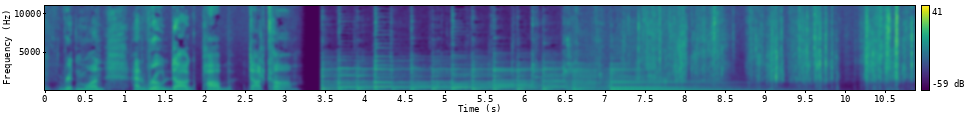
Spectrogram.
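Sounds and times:
speech: 0.2 - 3.2
stepped musical notes and a held tone: 3.5 - 9.7
pages of a paper catalog crinkling and rustling: 6.8 - 10.8.

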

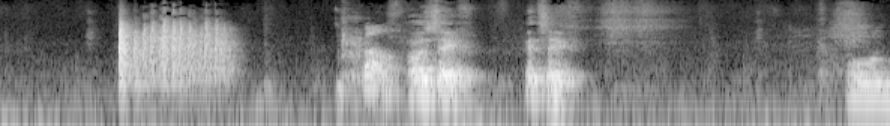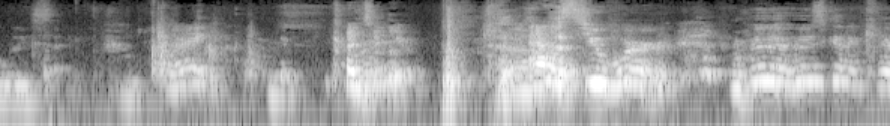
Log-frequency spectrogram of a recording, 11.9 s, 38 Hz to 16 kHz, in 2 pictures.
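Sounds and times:
dice rolling on a hard table: 0.8 - 1.8
speech: 2.2 - 4.2, 5.6 - 11.8.

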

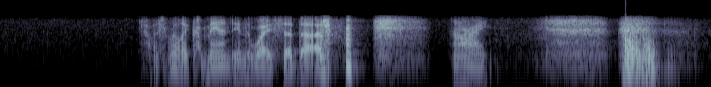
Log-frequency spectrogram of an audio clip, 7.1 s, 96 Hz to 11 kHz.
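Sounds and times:
speech: 1.5 - 3.6
person taking in breath: 5.4 - 7.0.

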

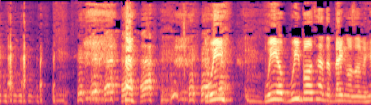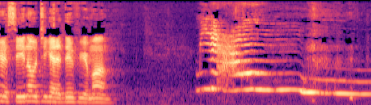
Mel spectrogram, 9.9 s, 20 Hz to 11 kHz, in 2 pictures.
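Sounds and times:
laughter: 0.0 - 3.2
speech: 0.0 - 6.5
person imitating a lone wolf howl: 7.7 - 9.9.

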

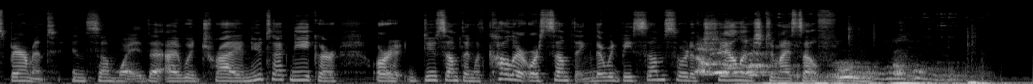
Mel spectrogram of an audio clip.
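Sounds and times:
speech: 0.0 - 9.8
dog whimpering and whining: 7.0 - 9.7.

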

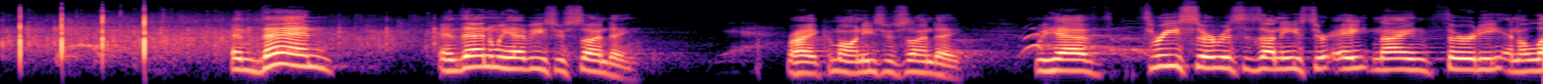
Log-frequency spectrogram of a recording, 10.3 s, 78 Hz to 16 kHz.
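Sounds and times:
speaker's sharp hand claps during a church service: 0.0 - 3.2
speech: 1.5 - 2.3, 2.9 - 4.3, 5.2 - 10.2.

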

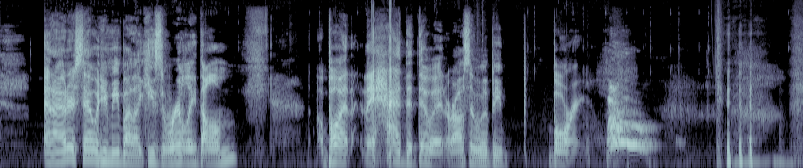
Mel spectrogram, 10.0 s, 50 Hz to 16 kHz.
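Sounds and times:
speech: 0.6 - 3.4, 4.0 - 7.9, 9.0 - 10.0
female pet dog barking: 7.6 - 8.3.

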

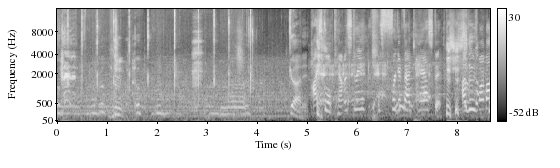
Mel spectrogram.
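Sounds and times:
laughter: 0.0 - 4.0, 4.9 - 8.6
voice imitating a buzzing bee: 0.0 - 4.0
speech: 4.7 - 8.6.

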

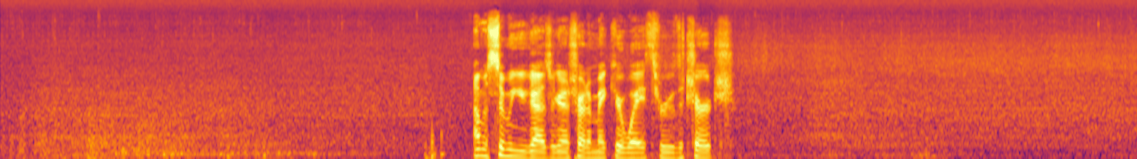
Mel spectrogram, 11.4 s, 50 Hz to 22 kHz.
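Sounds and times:
low continuous rolling rumble of thunder: 0.0 - 4.8
steady rainfall: 0.0 - 11.3
laughter: 4.8 - 7.3
speech: 4.8 - 7.4.

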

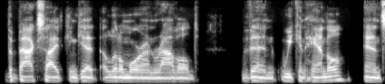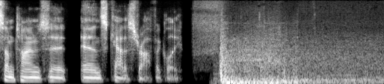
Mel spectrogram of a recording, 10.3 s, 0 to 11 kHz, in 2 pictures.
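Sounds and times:
speech: 0.1 - 8.3
cannon shot: 8.0 - 10.2
deep rumbling roar of a cannon shot: 8.1 - 10.2.

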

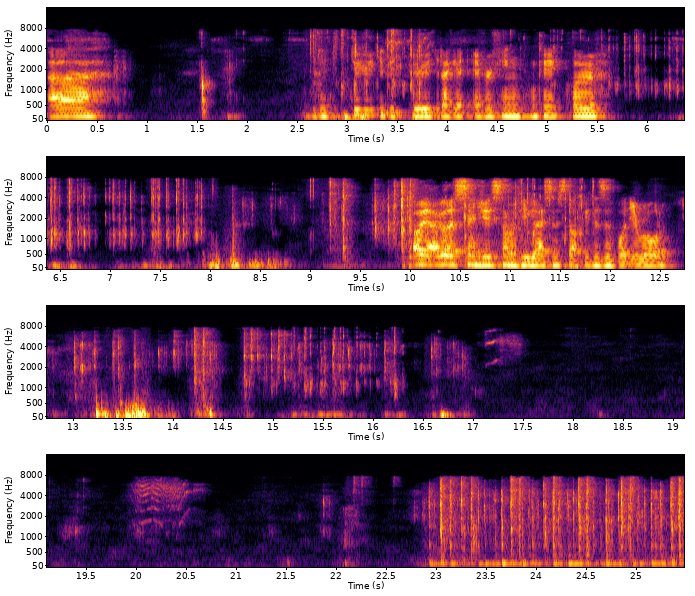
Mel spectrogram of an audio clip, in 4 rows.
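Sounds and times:
speech: 0.0 - 0.6, 2.7 - 5.7, 10.0 - 12.8
clattery typing on a loud computer keyboard: 1.6 - 12.0, 12.7 - 17.0, 21.8 - 25.4.

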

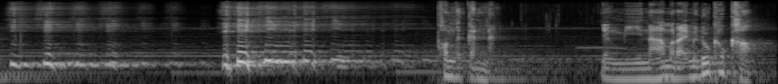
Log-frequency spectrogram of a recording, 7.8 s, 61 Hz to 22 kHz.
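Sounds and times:
eerie woman's laughter: 0.0 - 4.4
speech: 0.1 - 0.9, 2.2 - 3.5, 4.4 - 5.1, 6.0 - 7.6.

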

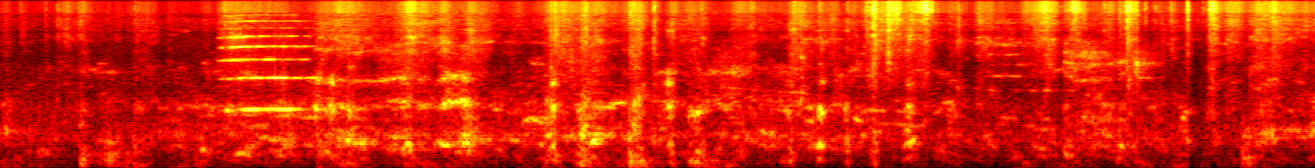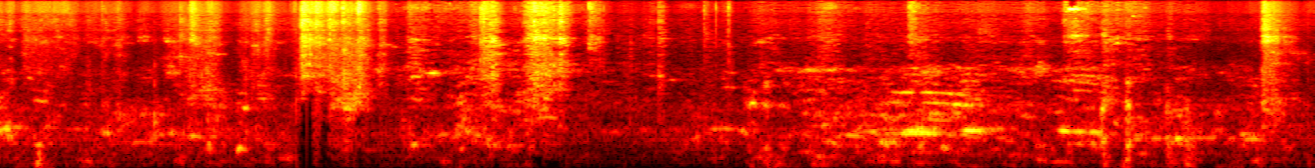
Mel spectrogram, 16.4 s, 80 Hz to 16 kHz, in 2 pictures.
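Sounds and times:
noisy crowd commotion: 0.0 - 16.4
laughter: 1.2 - 11.4, 12.6 - 16.3
people coughing harshly from tear gas: 1.4 - 6.0, 14.8 - 16.3.

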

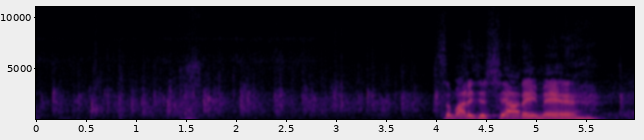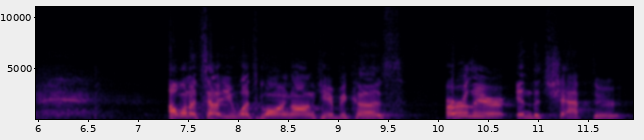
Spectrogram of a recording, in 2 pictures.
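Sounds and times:
audience clapping: 0.0 - 6.2
speech: 4.1 - 5.7, 7.3 - 11.9.

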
